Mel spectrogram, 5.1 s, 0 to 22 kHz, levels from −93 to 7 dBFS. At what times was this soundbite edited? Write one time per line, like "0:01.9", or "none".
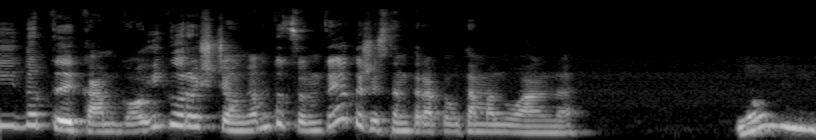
none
